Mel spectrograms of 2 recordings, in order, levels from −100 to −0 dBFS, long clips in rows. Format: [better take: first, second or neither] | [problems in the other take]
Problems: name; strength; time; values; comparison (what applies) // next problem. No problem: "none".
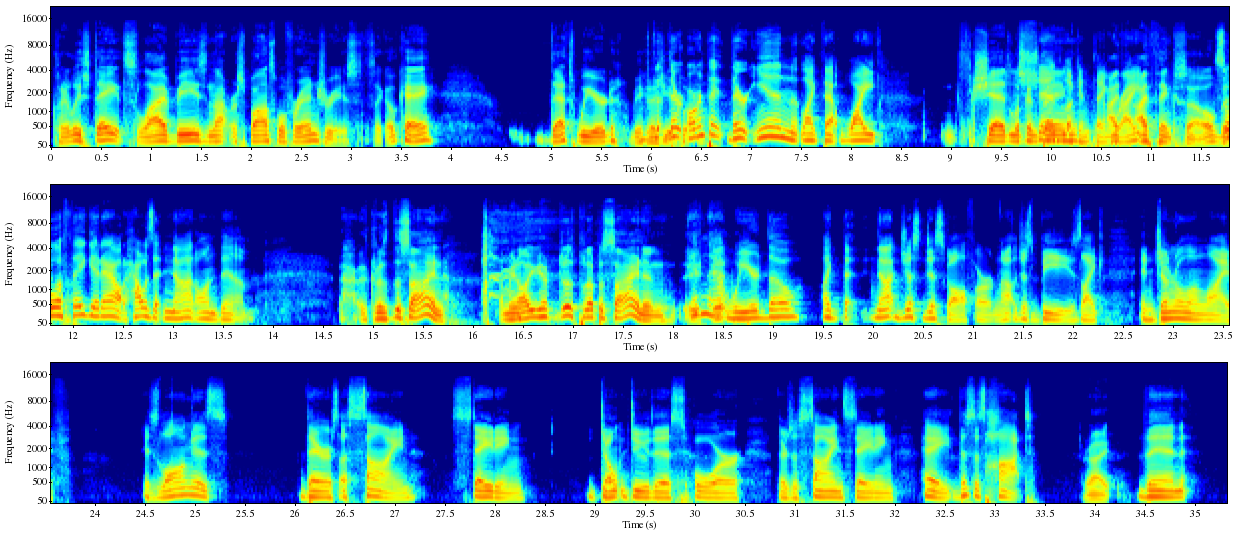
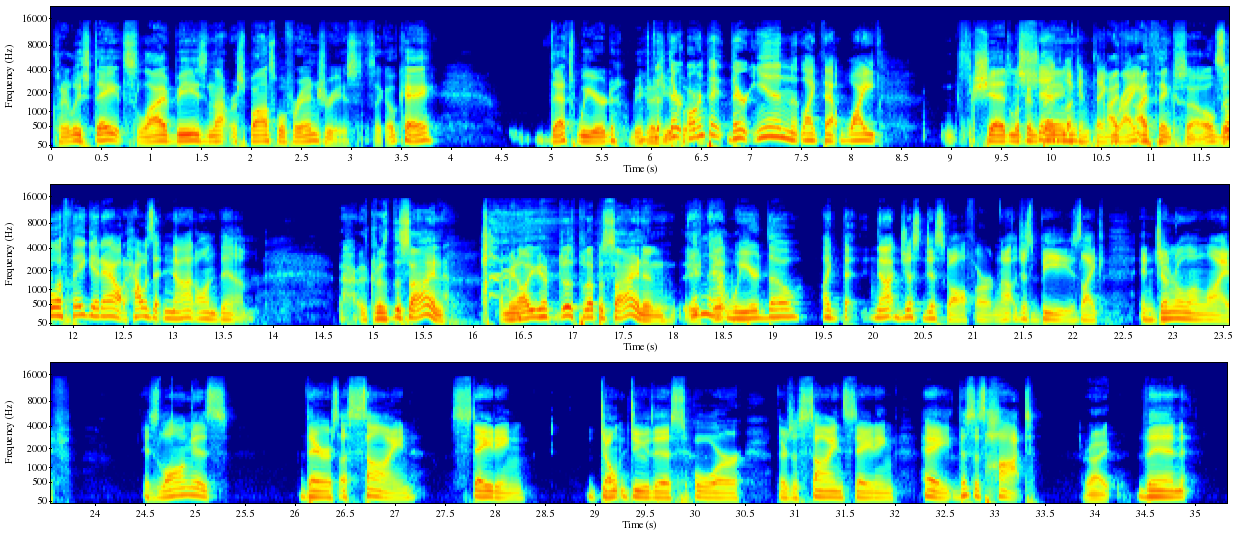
second | muffled; slightly; fading above 2 kHz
